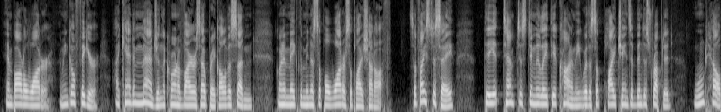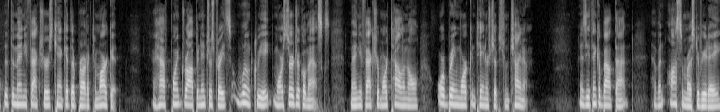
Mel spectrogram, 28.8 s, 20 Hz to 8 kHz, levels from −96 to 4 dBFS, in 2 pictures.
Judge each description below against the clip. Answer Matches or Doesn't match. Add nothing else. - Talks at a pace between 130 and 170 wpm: Doesn't match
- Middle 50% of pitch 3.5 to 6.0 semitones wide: Doesn't match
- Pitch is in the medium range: Matches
